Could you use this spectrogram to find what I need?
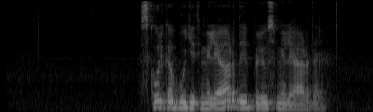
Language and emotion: Russian, neutral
